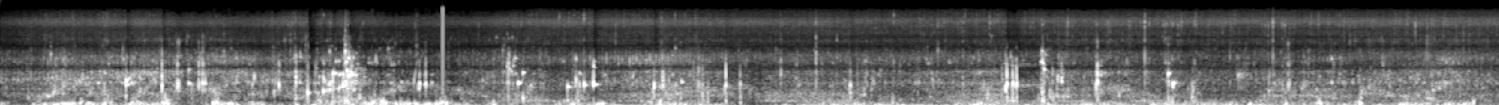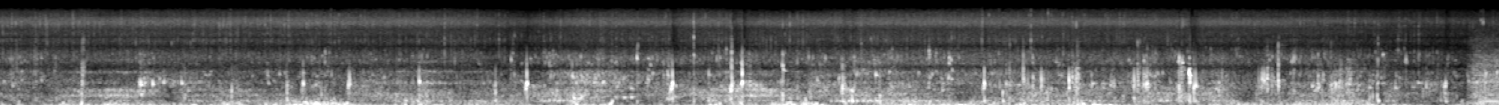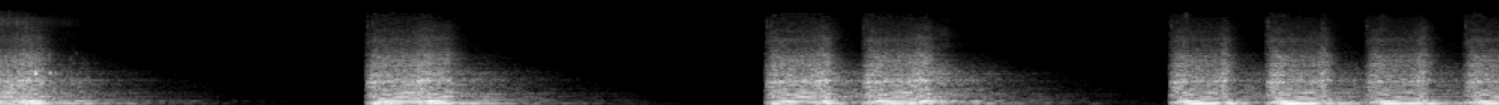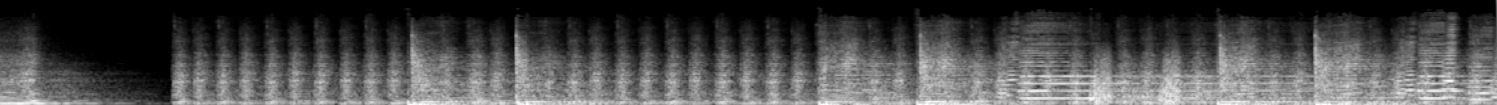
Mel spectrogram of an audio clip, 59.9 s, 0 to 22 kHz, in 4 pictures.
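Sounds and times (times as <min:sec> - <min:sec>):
water rushing underwater: 0:00.0 - 0:30.9, 0:53.1 - 0:59.9.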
